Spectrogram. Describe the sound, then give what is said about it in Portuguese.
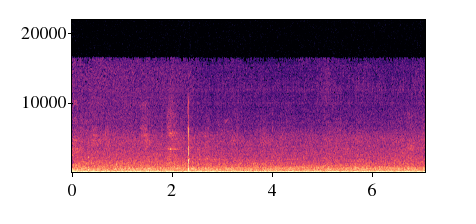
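A steady, low air conditioner hum fills the silence, a faint continuous whoosh with a soft low drone underneath and no voices or other sounds. “Você está nesse silêncio que eu estou ouvindo o som do ar condicionado.”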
